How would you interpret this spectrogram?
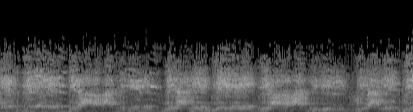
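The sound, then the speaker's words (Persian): A large crowd of university students in Iran (Tehran, Beheshti, Khajeh Nasir, Soore, Sharif and Chamran Ahvaz universities) chants in unison at a memorial protest for victims of the Ukrainian airliner downed by an IRGC missile, loud rhythmic shouted phrases repeating roughly every second, with brief dips and a dense roar of voices. “بنابر گزارش ها دانشجویان دانشگاه های تهران، بهشتی، خواجه نصیر، سوره، شریف و دانشگاه چمران احواز برای یادبود قربانیان شلیک موشک سپاه پاسداران به هواپیمای اوکراینی تظاهرات کردند.”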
